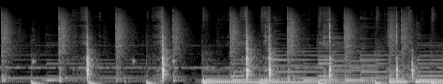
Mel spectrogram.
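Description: Kitchen knife mincing fresh ginger on a cutting board: quick, even knocks of the blade on the board, about four a second. Background music plays under it and grows louder about halfway through.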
